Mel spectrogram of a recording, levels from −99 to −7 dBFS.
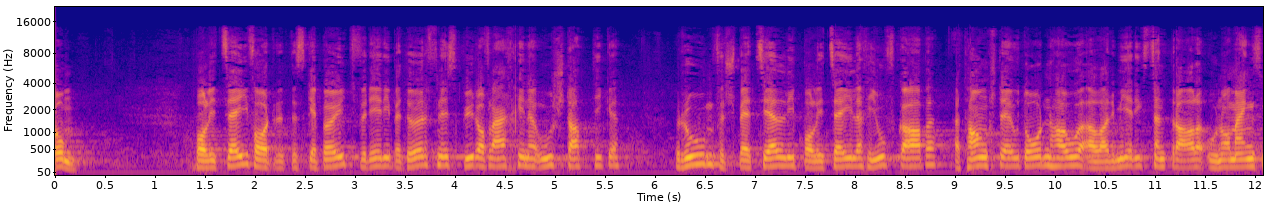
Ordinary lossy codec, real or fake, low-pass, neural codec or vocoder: AAC, 64 kbps; real; 14.4 kHz; none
